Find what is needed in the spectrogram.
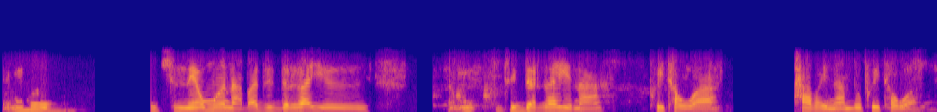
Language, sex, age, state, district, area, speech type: Bodo, female, 60+, Assam, Chirang, rural, conversation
